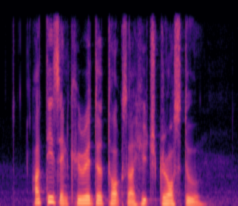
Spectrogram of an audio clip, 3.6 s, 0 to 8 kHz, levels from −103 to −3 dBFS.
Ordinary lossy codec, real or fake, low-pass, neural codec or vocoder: none; real; 7.2 kHz; none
